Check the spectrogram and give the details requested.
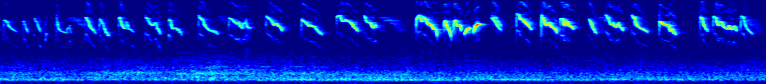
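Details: Singing Oriental white-eye, known locally as pleci, used as a master recording to train songbirds: soft high chirps build into a louder, rapid chain of sweeping twittered notes, over a faint low hum.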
